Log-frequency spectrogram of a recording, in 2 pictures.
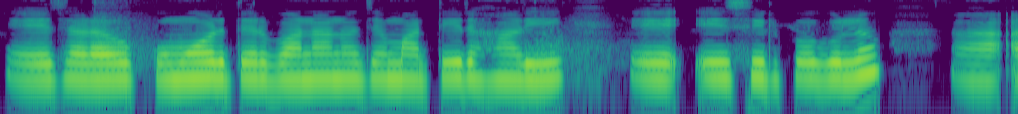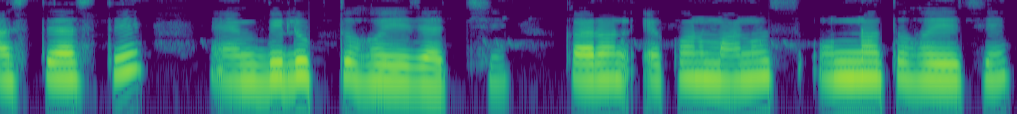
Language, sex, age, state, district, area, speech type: Bengali, female, 18-30, West Bengal, Jhargram, rural, spontaneous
